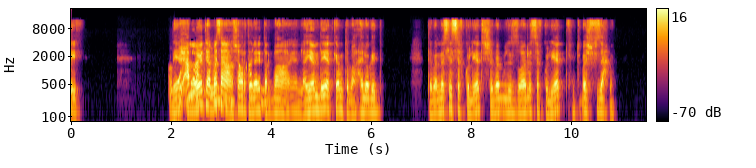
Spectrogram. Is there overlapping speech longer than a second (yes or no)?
yes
